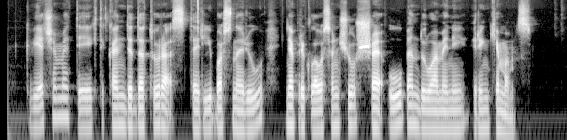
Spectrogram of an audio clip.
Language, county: Lithuanian, Vilnius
